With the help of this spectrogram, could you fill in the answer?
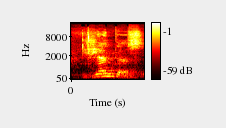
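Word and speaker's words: Szentes: Robert Gentes. He spells his name Sz Nes. Gentus is the way I pronounce that.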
